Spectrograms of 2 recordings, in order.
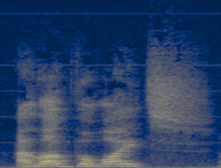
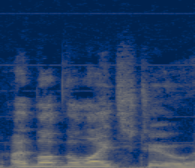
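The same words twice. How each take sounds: First: Higher and louder, stretching out "love" on a slow rise; emphatic love. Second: Said in the usual way. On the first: Real, not acted. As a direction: gush over the lights, leaning hard on "love". Gushing about Christmas lights.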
